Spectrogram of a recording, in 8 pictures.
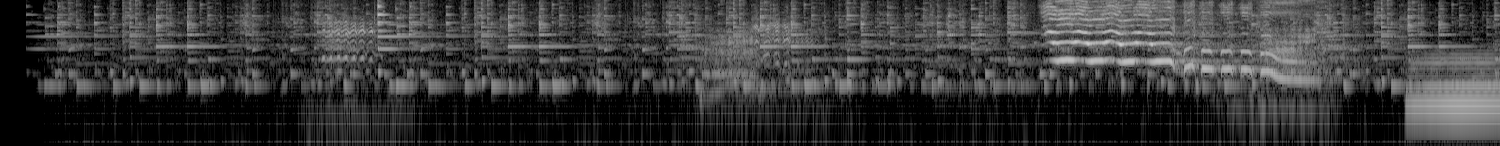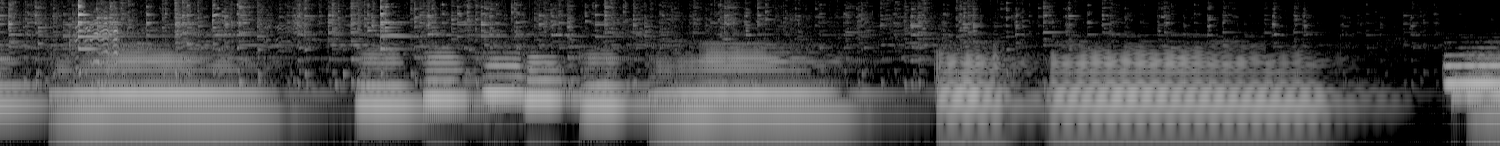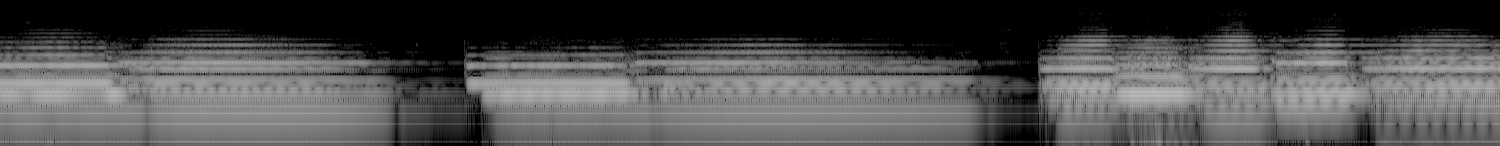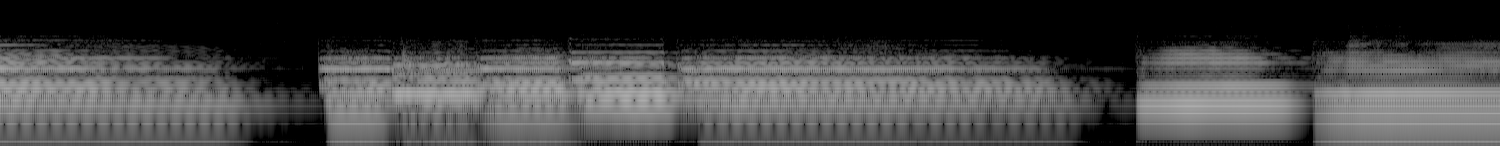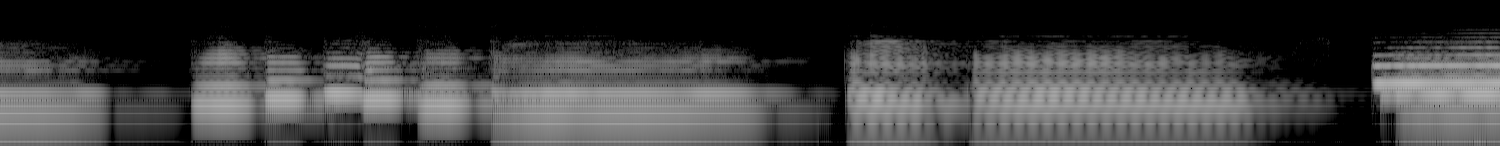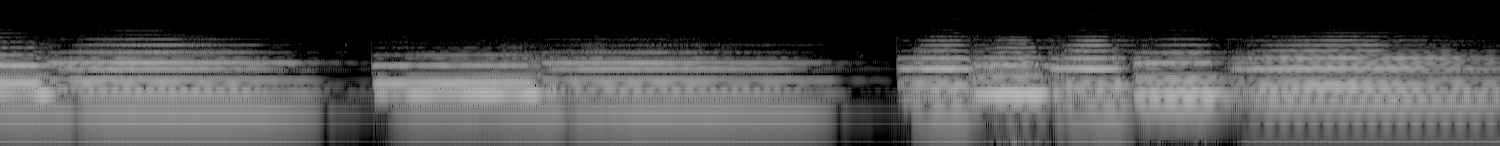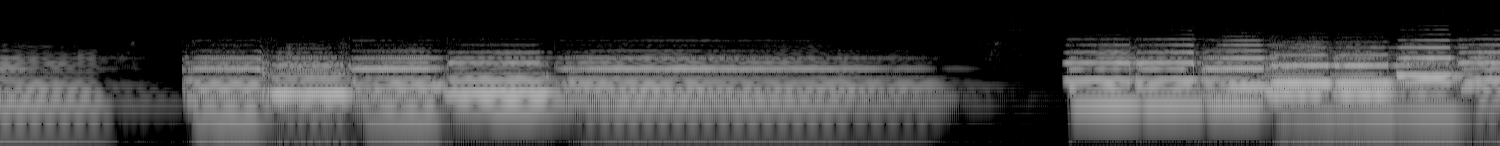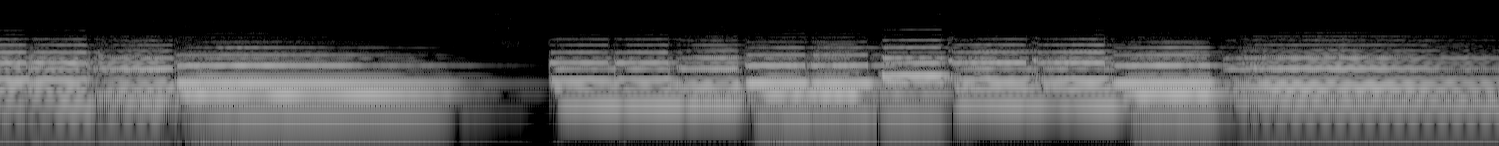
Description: Genuine folk music from Central Switzerland.
Alphorn melodies, Swiss folk dances and songs.
Kärnser Michel. Alphornmelodie.
Alphorn-Trio vom Alpstubli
